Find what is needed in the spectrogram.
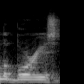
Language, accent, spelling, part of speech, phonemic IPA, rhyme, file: English, US, laborious, adjective, /ləˈbɔːɹiəs/, -ɔːɹiəs, En-us-laborious.ogg
- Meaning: 1. Requiring much physical effort; toilsome 2. Mentally difficult; painstaking 3. Industrious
